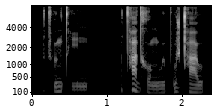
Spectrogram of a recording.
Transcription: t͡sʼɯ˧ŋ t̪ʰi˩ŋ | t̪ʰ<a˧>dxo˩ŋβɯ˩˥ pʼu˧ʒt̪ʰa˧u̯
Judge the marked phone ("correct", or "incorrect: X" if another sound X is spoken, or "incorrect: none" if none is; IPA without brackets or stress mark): incorrect: a˥˩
